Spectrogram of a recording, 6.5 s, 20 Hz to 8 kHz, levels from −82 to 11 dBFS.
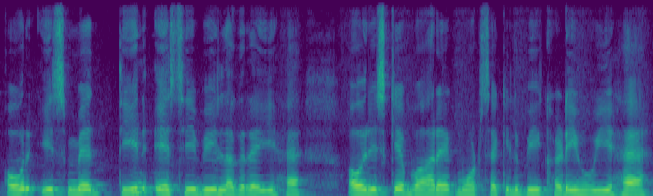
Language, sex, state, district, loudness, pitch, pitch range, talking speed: Hindi, male, Uttar Pradesh, Saharanpur, -16 LUFS, 165 Hz, 155-170 Hz, 155 wpm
